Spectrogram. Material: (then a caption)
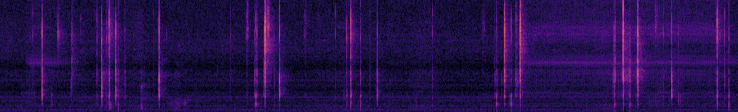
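Plastic. A fingertip clicks the buttons of a hand-sized, hollow, transparent plastic game controller with a blue LED lit. Sharp, bright plastic clicks come in loose clusters over a steady low hum, each one dying away almost at once.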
